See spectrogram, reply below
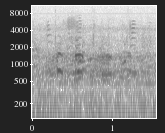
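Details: A brief burst of dense, overlapping goose honks from the Canada goose flock staging on Amber Trails Lake, Winnipeg, with one louder call at the very end.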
